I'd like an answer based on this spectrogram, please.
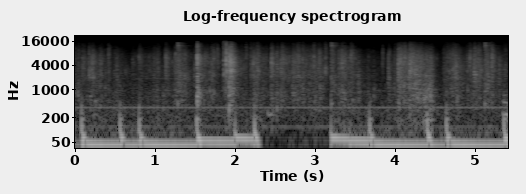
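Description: Packaging being handled and unwrapped: crinkling, rustling wrap and a scatter of small taps and knocks from the box, over a steady low hum.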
